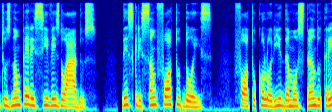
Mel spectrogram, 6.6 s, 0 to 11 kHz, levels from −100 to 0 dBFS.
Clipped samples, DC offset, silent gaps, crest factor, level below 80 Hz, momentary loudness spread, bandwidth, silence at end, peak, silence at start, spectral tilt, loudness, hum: under 0.1%; under 0.1%; 2.01-2.05 s, 2.37-2.44 s; 16 dB; -58 dBFS; 10 LU; 10.5 kHz; 0 s; -6 dBFS; 0 s; -6 dB/octave; -21 LUFS; none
